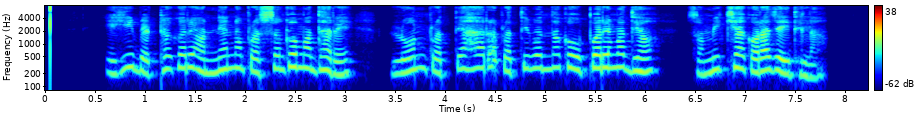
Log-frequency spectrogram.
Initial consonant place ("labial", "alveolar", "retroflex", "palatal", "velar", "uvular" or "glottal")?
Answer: glottal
